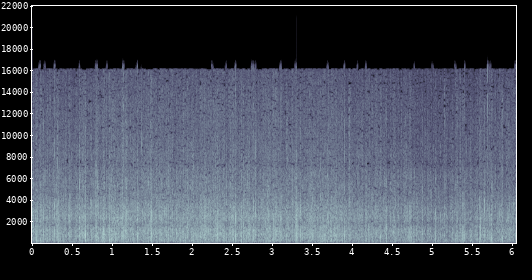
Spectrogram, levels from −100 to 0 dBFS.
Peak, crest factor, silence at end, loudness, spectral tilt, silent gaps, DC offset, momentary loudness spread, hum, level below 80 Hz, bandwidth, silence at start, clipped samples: 0 dBFS; 24 dB; 0 s; -23 LUFS; -1.5 dB/octave; none; under 0.1%; 4 LU; none; -62 dBFS; 17 kHz; 0 s; under 0.1%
